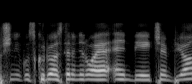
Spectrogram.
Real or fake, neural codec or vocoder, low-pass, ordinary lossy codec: fake; codec, 16 kHz, about 1 kbps, DyCAST, with the encoder's durations; 7.2 kHz; MP3, 64 kbps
